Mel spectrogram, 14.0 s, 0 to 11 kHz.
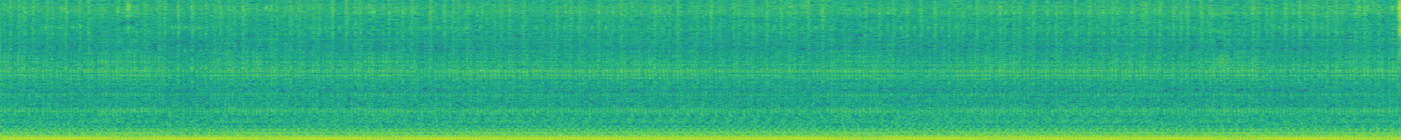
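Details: Tata Safari 2.2 diesel after clearing starting-problem fault codes; rescan shows no fault codes; steady, even diesel idle with uniform firing and no knocks, misses or hunting. Normal idle.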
